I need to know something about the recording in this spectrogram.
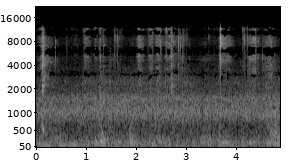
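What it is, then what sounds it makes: Kinetic sand cut with a knife. A thin black knife blade scrapes and cuts through red and white kinetic sand packed solid in a hand-sized plastic cupcake mold, crumbling the surface. A quiet, steady, bright gritty scraping runs throughout, broken by a few sharp, crisp crunches as the sand gives way.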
